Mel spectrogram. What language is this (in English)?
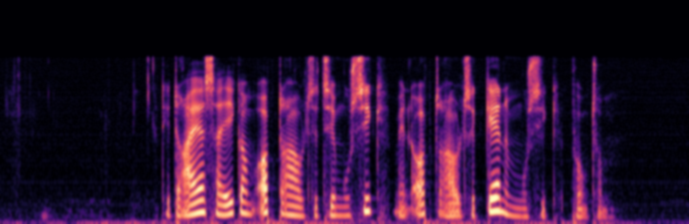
Danish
